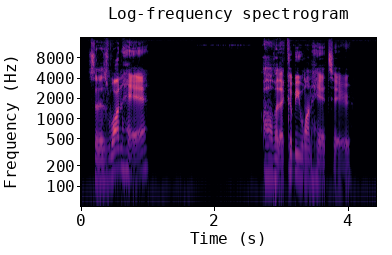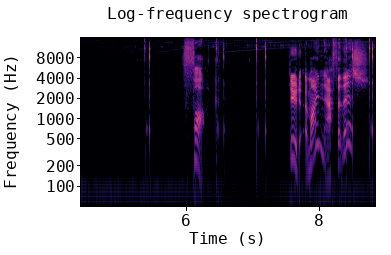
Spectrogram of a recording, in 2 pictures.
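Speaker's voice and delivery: ordinary talk, nothing marked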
